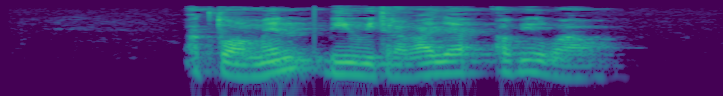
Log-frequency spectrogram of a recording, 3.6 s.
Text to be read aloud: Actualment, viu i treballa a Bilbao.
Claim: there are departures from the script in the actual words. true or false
false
